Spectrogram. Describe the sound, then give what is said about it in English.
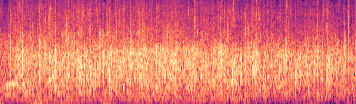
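Sustained applause from a live show audience for this week's winner, Andrew Howell, a dense, steady wash of many hands clapping at an even loudness for several seconds, with no voices standing out. “Yeah, round of applause for Andrew.”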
